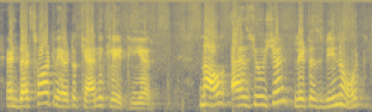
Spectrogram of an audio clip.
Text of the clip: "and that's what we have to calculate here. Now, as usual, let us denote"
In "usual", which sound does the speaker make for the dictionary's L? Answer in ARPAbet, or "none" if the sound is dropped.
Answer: N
